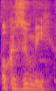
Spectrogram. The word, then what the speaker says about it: Okizeme: doing nothing and blocking okezame pronounced okazumi often shortened to Okie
